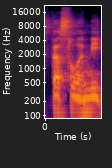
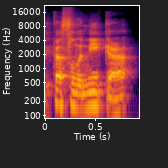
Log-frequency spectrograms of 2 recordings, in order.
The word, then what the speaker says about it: Thessalonica: Amy, I just said the name of the city as Thessalon.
